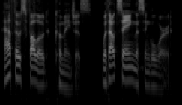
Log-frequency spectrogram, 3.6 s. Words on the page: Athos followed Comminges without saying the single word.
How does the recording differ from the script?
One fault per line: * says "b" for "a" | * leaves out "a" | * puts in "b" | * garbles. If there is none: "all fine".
all fine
